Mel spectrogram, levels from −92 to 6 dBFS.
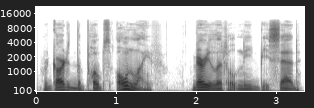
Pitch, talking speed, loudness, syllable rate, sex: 95 Hz, 195 wpm, -20 LUFS, 5.7 syllables/s, male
